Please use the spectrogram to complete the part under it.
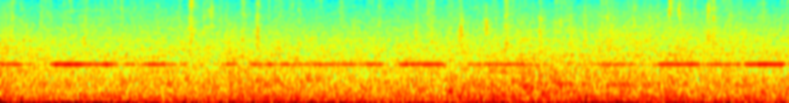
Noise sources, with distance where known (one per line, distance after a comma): reverse beeper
